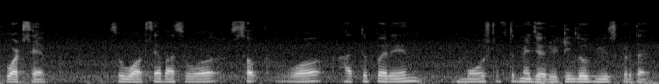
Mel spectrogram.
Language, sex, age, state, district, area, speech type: Goan Konkani, male, 18-30, Goa, Quepem, rural, spontaneous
